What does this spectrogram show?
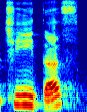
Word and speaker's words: chiitas: algo de los chiitas la palabra chiitas presenta un I simple verdad dos vocales cerradas iguales pero la sílaba tónica es la segunda y eso quiere decir que la palabra se entiende Como grave una grave que termina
